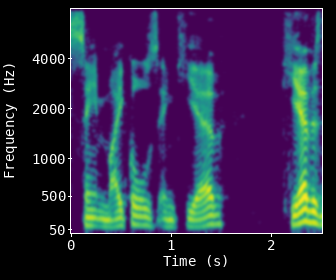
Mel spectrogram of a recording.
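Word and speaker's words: Kyiv: Just FYI, it's pronounced Kiev.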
